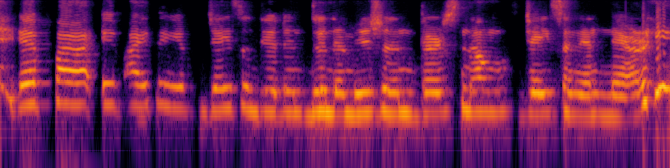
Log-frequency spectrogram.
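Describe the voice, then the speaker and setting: A woman's fairly high voice, ordinary in pitch variation and moderate in pace, with a dry, close sound and no echo. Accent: Filipino. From Philippines. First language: Filipino. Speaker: vlogger. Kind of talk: interview. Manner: halting.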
